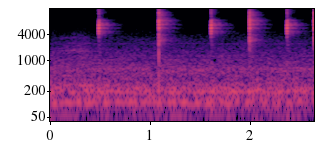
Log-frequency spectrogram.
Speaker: you plug this in and you can see the light is flashing and you can hear the clicking of the relay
